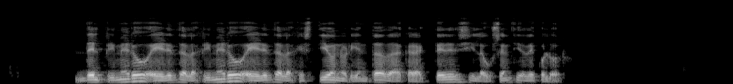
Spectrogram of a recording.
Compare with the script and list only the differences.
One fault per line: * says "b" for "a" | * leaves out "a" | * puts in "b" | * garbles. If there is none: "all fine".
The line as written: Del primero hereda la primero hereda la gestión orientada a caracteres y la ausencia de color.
all fine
